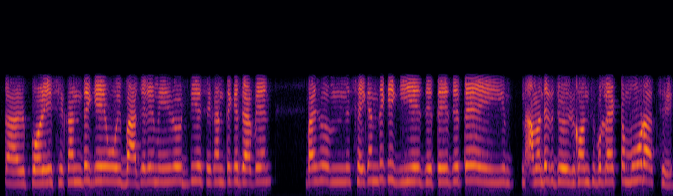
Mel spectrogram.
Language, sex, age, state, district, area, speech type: Bengali, female, 18-30, West Bengal, North 24 Parganas, rural, conversation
